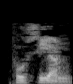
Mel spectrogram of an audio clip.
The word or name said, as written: fusión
